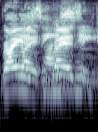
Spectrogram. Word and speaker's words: Ryazine: Rising? Rising. Ryazine. So close. I wrote it out phonetically.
